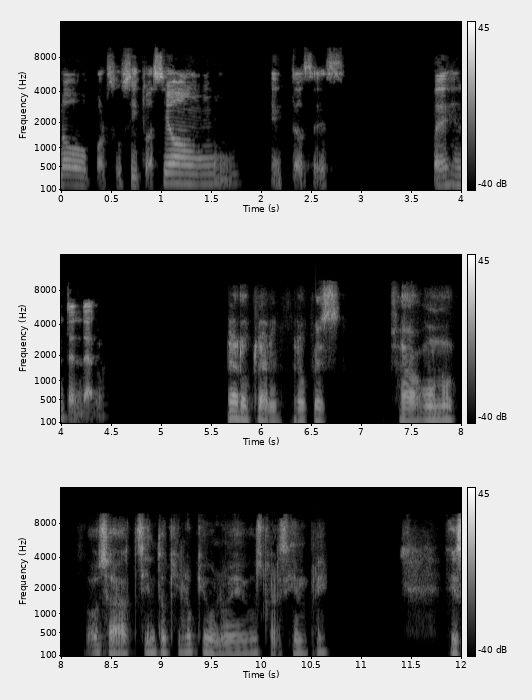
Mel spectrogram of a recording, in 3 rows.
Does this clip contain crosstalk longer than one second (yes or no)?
no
